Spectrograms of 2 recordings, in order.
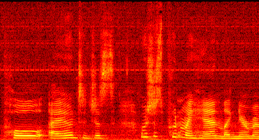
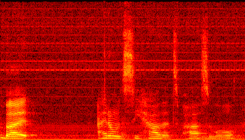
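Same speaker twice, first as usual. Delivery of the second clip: usual speaking voice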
